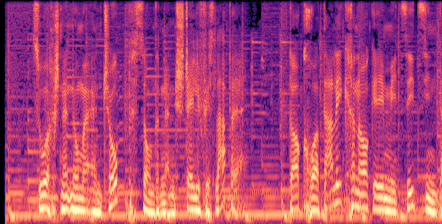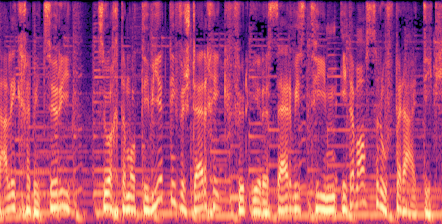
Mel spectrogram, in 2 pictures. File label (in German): Werbung Stellenangebot; Aqua AG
